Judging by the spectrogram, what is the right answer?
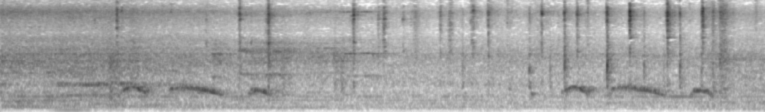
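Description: A dove cooing: two runs of about four arched coos each, one starting about a second in and one just past halfway. Light, sharp clicks of a screwdriver working screws in the copier's metal frame come in between and over them.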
